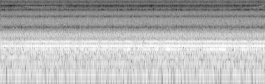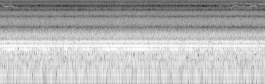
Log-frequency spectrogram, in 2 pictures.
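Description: Steady high-pitched whine holding a constant pitch over a soft fan hiss; the fridge is whining, cause not pinned down.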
